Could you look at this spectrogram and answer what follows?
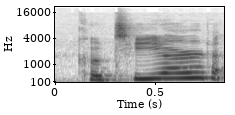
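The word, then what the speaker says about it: Marion Cotillard: Um, Marian Kotilla Kotiard, Kotiard, I think is how it's pronounced, who plays Miranda Tate/Gasp.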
